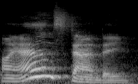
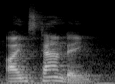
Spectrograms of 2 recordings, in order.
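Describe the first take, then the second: First: The verb am is said fully and stressed. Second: The verb am is contracted and unstressed. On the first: It insists the statement is really true. "Stress on am" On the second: It is a plain statement. "a simple sentence"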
